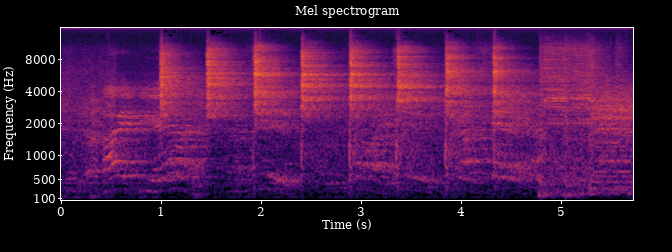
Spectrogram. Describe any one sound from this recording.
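Cymbals crash in a steady beat.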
